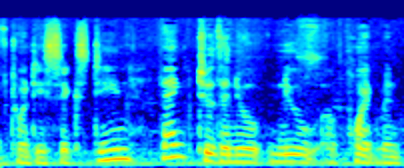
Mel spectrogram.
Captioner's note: speaking in french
